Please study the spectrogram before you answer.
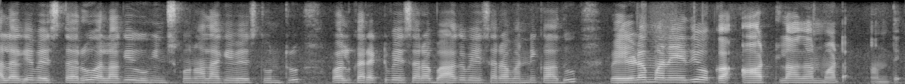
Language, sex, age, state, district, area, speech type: Telugu, female, 18-30, Andhra Pradesh, Kadapa, urban, spontaneous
